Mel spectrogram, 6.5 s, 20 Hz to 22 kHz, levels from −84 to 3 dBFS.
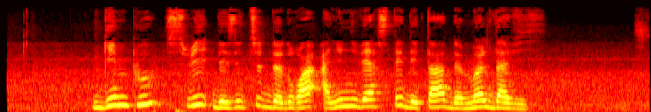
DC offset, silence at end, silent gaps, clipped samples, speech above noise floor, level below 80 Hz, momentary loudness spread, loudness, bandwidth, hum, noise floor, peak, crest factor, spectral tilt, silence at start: under 0.1%; 0 s; none; under 0.1%; 22 dB; -50 dBFS; 24 LU; -16 LUFS; 16.5 kHz; none; -37 dBFS; 0 dBFS; 18 dB; -5 dB/octave; 0.05 s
